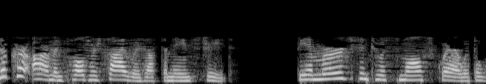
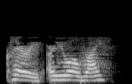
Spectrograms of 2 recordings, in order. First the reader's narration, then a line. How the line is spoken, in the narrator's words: His voice sounded thick, strange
